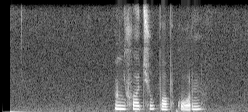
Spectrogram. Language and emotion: Russian, sad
